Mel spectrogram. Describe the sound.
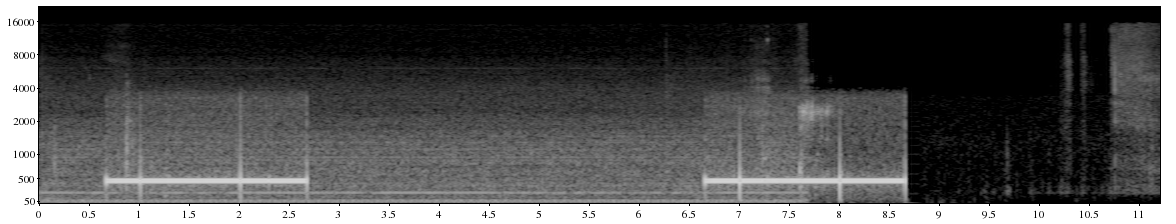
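Telephone ringback tone on an outgoing call: two steady, even buzzing tones, each lasting about two seconds and separated by a long pause, over a low constant hum, then near silence with a few faint clicks.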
